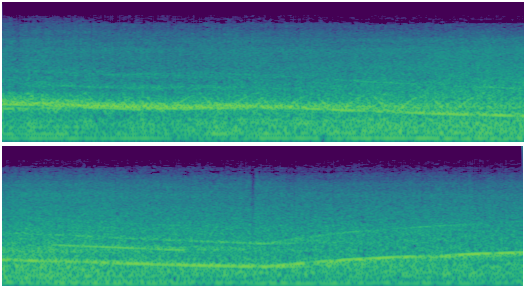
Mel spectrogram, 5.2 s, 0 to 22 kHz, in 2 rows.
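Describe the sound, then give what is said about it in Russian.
Police car sirens wail loudly and continuously as two cars escort a UAZ Bukhanka van through Moscow. One long tone slides steadily downward, then swings back up near the end over a constant road rumble. “По Москве едет УАЗ-Буханка в сопровождении 2 полицейских машин со спецсигналами.”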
